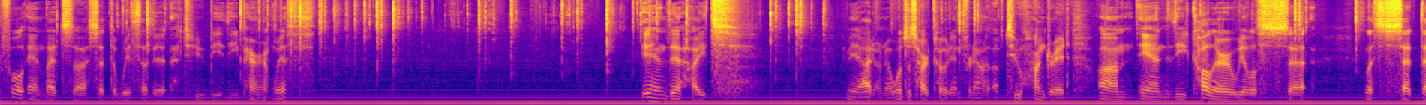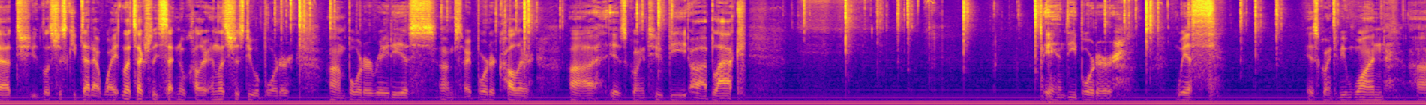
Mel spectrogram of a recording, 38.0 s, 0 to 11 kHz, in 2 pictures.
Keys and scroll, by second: 10.8 ctrl+space, 17.4 ctrl+space, 23.1 ctrl+space, 26.1 ctrl+space, 34.4 ctrl+space.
